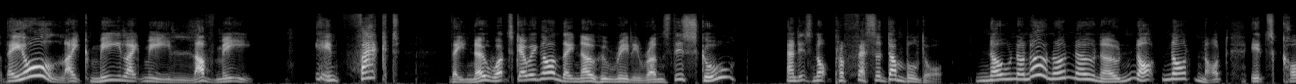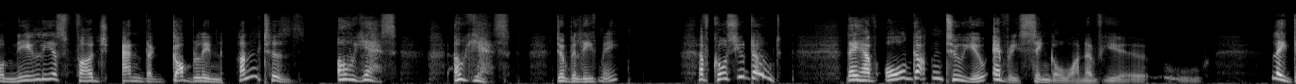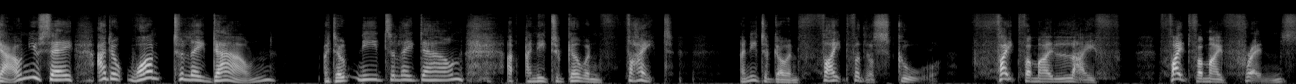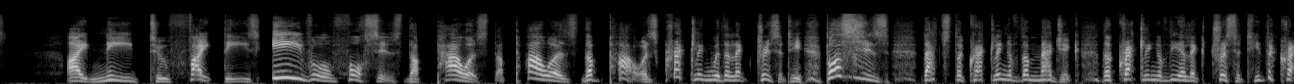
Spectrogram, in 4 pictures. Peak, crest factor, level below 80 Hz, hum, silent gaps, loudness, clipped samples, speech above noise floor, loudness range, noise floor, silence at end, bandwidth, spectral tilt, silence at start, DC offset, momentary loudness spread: -2 dBFS; 22 dB; -62 dBFS; none; none; -23 LUFS; under 0.1%; 36 dB; 6 LU; -60 dBFS; 0 s; 11.5 kHz; -4 dB/octave; 0.05 s; under 0.1%; 13 LU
